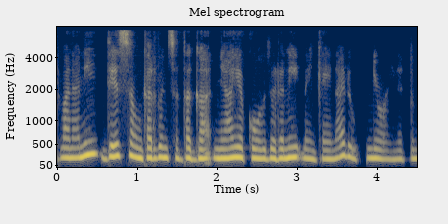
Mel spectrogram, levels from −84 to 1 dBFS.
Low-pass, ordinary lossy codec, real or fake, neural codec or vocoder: none; none; fake; codec, 16 kHz, 1.1 kbps, Voila-Tokenizer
